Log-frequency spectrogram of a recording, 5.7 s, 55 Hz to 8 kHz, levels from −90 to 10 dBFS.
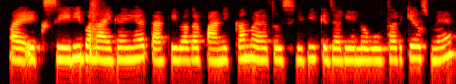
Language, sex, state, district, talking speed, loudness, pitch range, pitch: Hindi, female, Bihar, Muzaffarpur, 240 wpm, -17 LUFS, 230-245 Hz, 235 Hz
